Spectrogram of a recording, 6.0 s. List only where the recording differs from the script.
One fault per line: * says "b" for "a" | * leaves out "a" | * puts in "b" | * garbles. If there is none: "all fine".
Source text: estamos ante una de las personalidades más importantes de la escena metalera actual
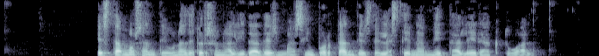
* leaves out "las"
